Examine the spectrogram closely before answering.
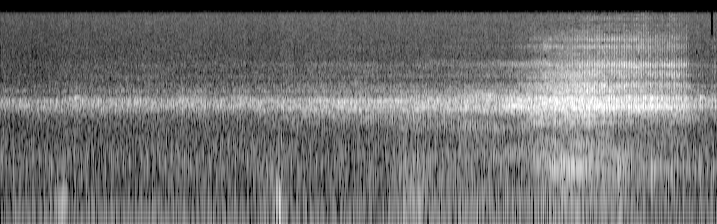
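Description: Quad bike engine running steadily, growing louder from about seven seconds in and easing off near the end, with a single knock about four seconds in.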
